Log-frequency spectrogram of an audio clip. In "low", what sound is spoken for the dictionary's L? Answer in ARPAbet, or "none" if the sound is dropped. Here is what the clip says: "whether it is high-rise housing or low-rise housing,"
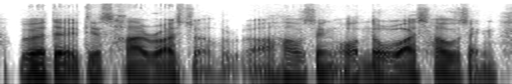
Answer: N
